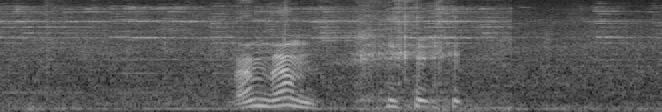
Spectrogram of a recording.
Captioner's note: laughing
